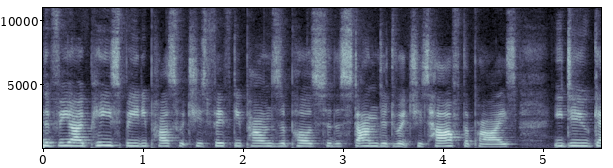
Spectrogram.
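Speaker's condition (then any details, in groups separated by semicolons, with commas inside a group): No condition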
